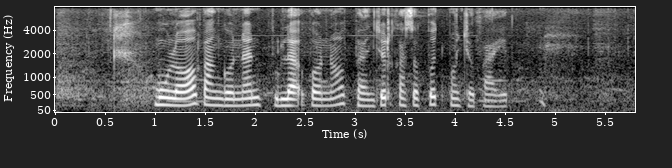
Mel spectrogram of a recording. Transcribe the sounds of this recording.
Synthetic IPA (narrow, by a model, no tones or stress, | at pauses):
mulɔpaŋɡonanb̥ṳlaʔkɔnɔb̥ä̤ɲd͡ʒʊrkasəb̥ʊt̪̚mɔɲ̥d͡ʒ̥ɔ̤paɪt̪̚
